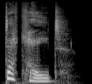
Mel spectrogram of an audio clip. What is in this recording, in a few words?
"decade", gb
